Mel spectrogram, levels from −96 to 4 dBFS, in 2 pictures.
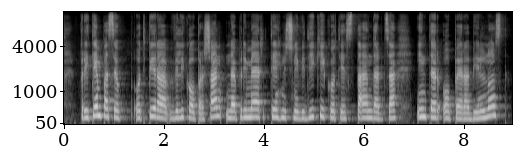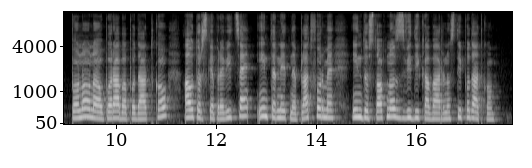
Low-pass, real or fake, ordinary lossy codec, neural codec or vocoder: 10.8 kHz; real; none; none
